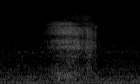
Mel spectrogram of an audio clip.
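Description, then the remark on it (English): A person blows their nose once, a short, breathy, hissing burst lasting about half a second, against a quiet background with no talking. “Don't anybody get troubled that I'm blowing my nose.”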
